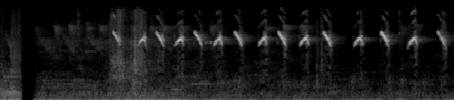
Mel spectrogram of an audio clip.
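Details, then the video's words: Wiceh bird singing outdoors: a steady series of about fifteen short, sharp, down-slurred whistled notes, roughly four per second, ringing clearly over faint low background rumble. "SUARA ALAM BURUNG WICEH"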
